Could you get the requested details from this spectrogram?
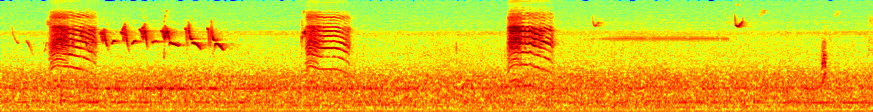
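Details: Wild Gray Catbird in Canada: three loud, harsh, nasal, descending bursts spaced about two seconds apart, the first followed by a quick string of thin chirps, with faint scattered notes afterward.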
